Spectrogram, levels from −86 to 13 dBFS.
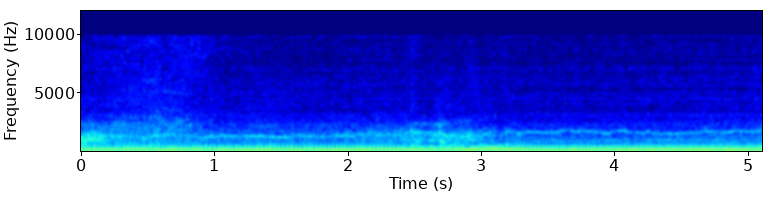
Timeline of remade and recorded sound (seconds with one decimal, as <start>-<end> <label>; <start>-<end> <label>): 0.0-2.4 recorded; 2.4-3.2 remade; 3.2-5.1 recorded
